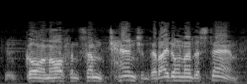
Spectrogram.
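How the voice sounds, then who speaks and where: An actor playing a menacing, sardonic crook, curt and threatening, in a 1940s radio drama. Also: male voice, a little high, brisk, bright, forceful tone. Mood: wary, sardonic. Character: menacing, sardonic male crook holding a gun. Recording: noisy, dull old radio recording.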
